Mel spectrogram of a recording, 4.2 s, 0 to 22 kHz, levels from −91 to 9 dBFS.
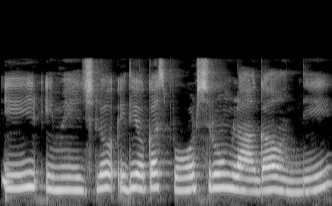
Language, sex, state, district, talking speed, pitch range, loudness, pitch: Telugu, female, Andhra Pradesh, Sri Satya Sai, 130 wpm, 220-255 Hz, -14 LUFS, 235 Hz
